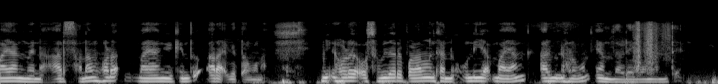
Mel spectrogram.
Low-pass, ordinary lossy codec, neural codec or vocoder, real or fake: none; none; none; real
